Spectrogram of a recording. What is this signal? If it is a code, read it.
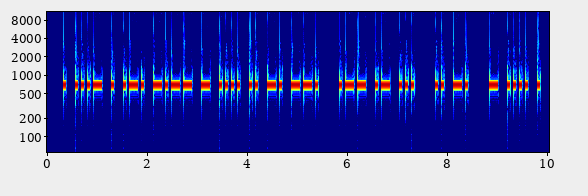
Morse code, heard as a keyed tone, about 20 wpm, 700 Hz. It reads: EVERYTHING WAS IN THE
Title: Sentences from Top 1000 Words - Review Part 2 - 20wpm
